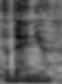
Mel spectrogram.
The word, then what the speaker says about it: Evanier: I thought it was Evanier. Is it Evanier? – Evanier, okay. I believe is how he pronounces it.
